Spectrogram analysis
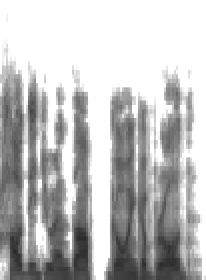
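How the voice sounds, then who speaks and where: A male podcast host asks short, friendly questions in a fairly high voice. The sound is dry and close, with a dull, lo-fi tone. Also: animated, moderate pace, dry recording. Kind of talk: casual interview questions.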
